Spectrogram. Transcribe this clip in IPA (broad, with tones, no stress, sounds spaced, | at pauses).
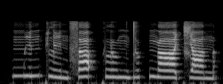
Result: m i˦˥ n k l i˨˩ n s a˥˩ ʔ k l ɯ˧ ŋ d ɯ˦˥ k̚ ŋ aː˧ t͡ɕ a˧ n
